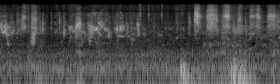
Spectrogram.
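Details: Budgerigars in a breeding colony, chattering with scratchy, high chirps and warbles in short overlapping bursts, with a few low thumps in the background.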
